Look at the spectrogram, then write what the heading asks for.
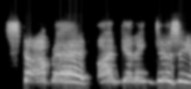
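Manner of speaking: high, loud scream; the teacup screaming at the master to stop the wheel. Acted. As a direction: scream it, dizzy and desperate. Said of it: "I screamed".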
